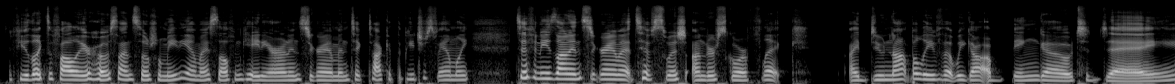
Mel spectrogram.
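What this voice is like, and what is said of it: Reading very fast. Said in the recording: “why are you reading that so fast?”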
